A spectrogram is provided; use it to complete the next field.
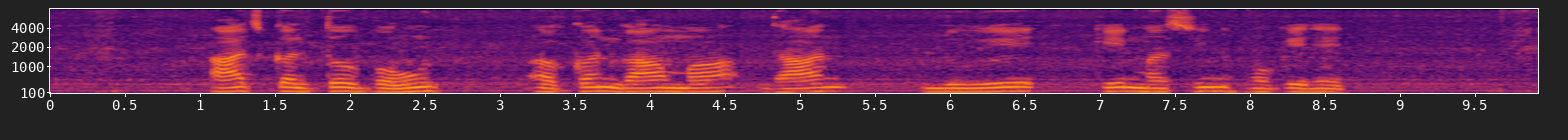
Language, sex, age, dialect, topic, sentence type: Chhattisgarhi, male, 18-24, Western/Budati/Khatahi, agriculture, statement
